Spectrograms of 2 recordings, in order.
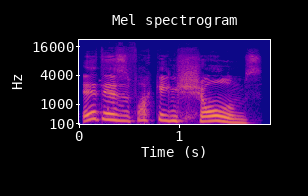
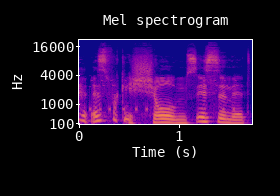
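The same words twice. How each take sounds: First: "is" hit higher and louder, slow and excited; excited stress on is. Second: Said in the usual way. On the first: Real, not acted. Streamer recognizing the detective, excited slow stress on "is". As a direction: lean hard on "is", drawn out. Recognizes character, says it twice.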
